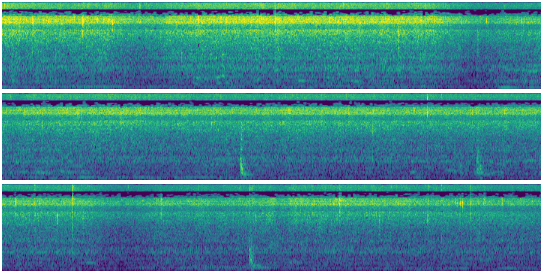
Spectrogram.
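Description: Diced potatoes sizzling in oil in a non-stick wok as they are stir-fried with a spatula, a steady soft hiss. A few light knocks of the spatula against the pan stand out from the frying.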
